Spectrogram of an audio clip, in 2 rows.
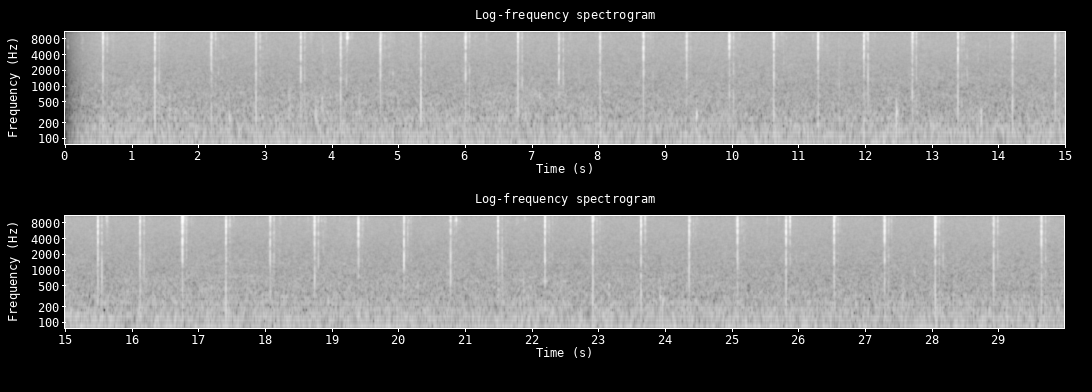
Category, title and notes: Soundscapes > Nature
Quiet afternoon atmospheric recording with water dripping in close proximity, after a rainstorm in the Cycladic island of Tinos, Greece. This audio was recorded outside the monastery of Katapoliani in the Isternia/Pirgos area in November 2025.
